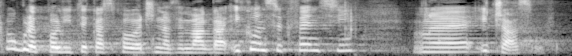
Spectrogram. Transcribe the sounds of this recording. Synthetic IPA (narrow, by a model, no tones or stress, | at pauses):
vɔɡulɛpɔlʲit̪ɘkaspɔwɛt͡ʂnavɘmaɡaʔikɔnsɛkfɛnt̪sʲji | it͡ʂasuf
